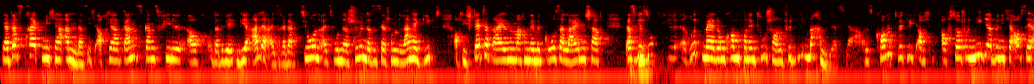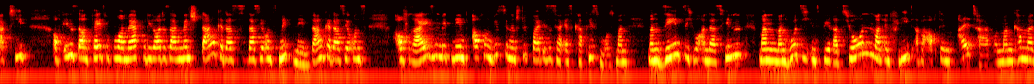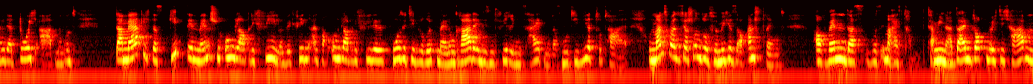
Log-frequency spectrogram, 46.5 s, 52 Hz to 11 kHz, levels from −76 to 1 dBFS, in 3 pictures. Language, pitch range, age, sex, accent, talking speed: German, 225-275 Hz, 40-59, female, German, 225 wpm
